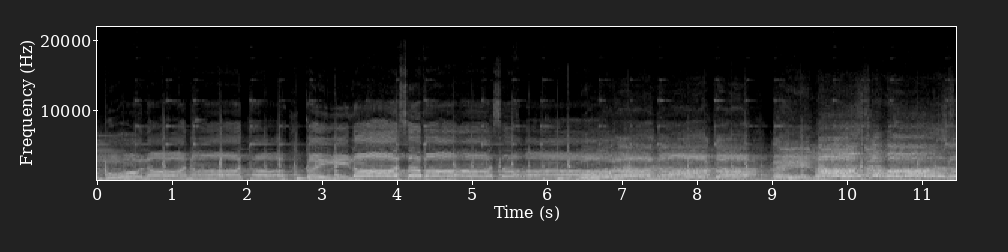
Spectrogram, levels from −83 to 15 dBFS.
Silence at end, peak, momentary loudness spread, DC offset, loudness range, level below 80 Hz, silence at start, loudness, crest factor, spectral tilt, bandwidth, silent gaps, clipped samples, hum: 0 s; -2 dBFS; 9 LU; under 0.1%; 4 LU; -68 dBFS; 0 s; -17 LUFS; 16 dB; -4.5 dB/octave; 14 kHz; none; under 0.1%; none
